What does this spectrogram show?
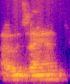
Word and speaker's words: Alzine: We pronounced it a lot of ways. I think his attorney pronounced it Ozan.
